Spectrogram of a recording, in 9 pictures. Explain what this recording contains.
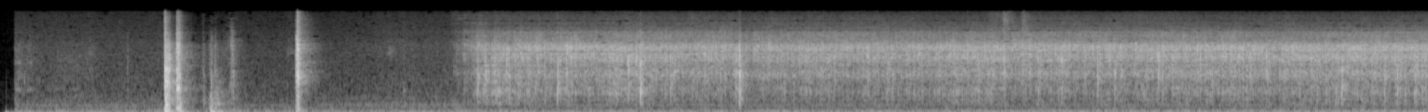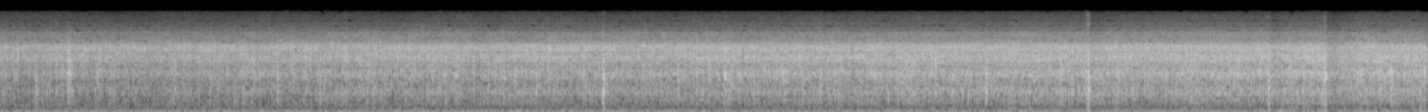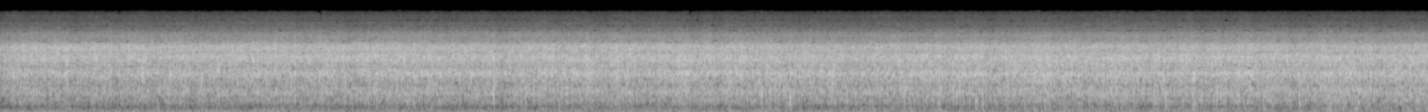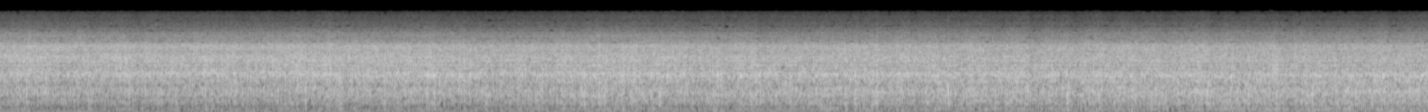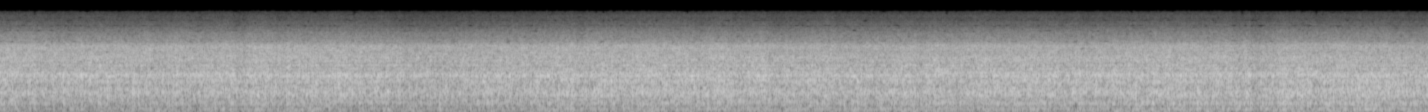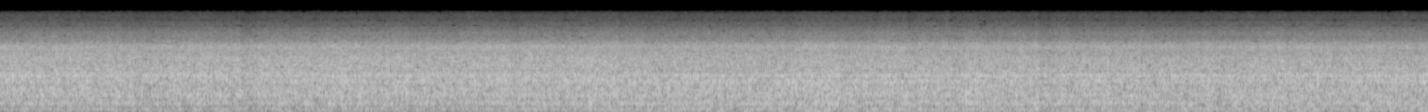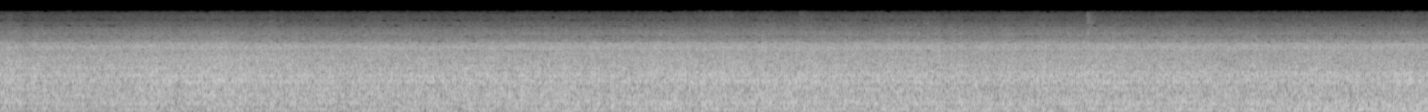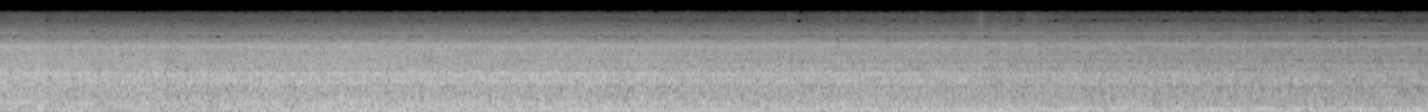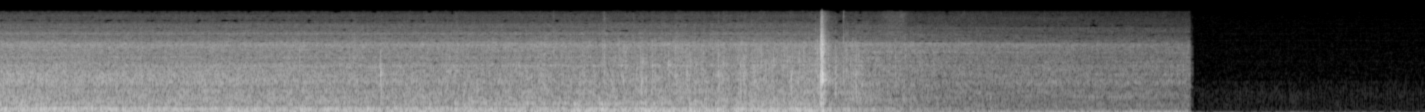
An electric kettle being put on its base, turned on and boiling. Sorry its so long (lost of tea drunk that day!)
Recorded onto My Sony Minidisc
kettle, boiling, steam, being-boiled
